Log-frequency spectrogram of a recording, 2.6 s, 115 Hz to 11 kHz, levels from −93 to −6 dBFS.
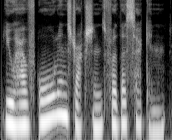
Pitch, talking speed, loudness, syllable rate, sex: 195 Hz, 165 wpm, -16 LUFS, 4.2 syllables/s, female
